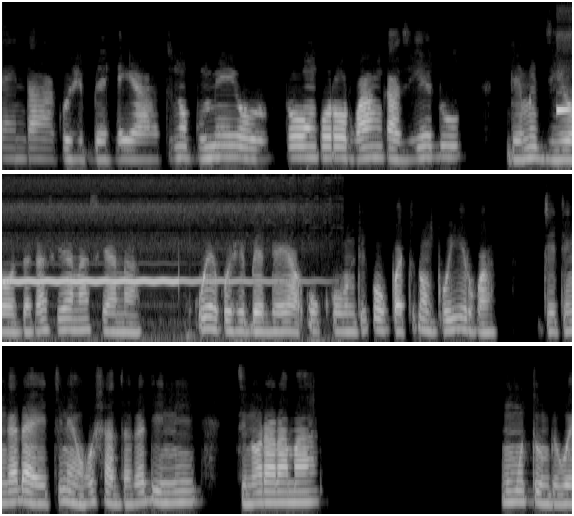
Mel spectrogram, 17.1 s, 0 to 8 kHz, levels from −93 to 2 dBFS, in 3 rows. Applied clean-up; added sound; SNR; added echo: none; Keyboard (musical); -3 dB; none.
